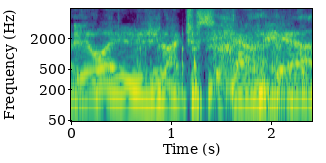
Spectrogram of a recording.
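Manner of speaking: slow smarmy welcoming voice; creepy host. Pretend. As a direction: lay on the smarm, slowly.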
